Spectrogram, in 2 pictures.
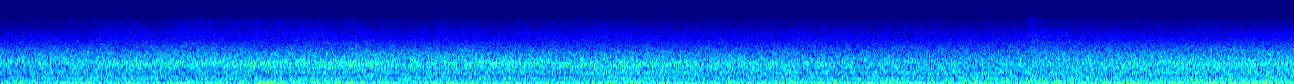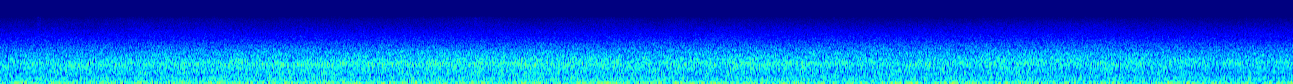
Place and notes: Inside the old Ice Stadium of Duesseldorf. The hall is empty and you hear the sound of the the street traffic from the nearby street and water streams as some workers clean the walk ways with a hose pipe.
This recording is part of the exhibition project - sonic states
soundmap nrw -topographic field recordings, social ambiences and art places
